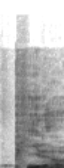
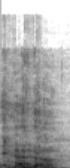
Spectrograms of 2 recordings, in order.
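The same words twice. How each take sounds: First: The word is said with a British pronunciation. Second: The word is said with a non-British pronunciation. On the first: The speaker calls it right. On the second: The speaker calls it wrong.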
